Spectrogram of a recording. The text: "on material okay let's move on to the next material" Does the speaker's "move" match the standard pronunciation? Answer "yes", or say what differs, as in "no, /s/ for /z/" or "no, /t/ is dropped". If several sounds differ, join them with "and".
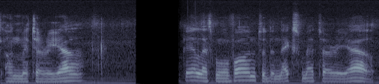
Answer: yes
